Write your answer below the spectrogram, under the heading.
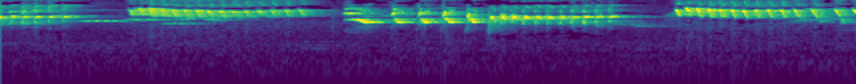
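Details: Oriental magpie-robin in rich mimicking song, used as a lure and training master: dense buzzy trills and rapid chattering phrases in bursts of about one to two seconds, separated by short pauses, high and bright throughout.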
